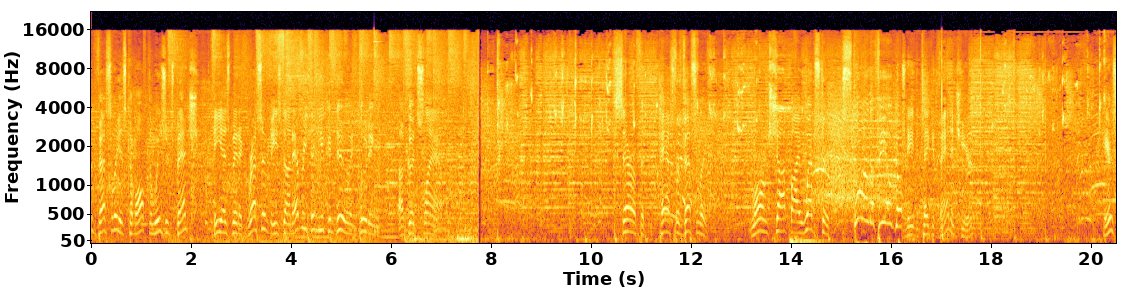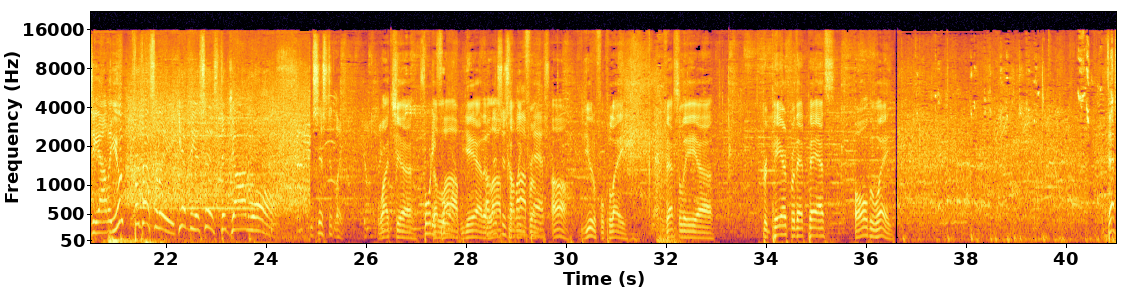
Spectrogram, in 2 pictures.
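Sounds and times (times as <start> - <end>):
arena music over loudspeakers: 0.4 - 7.8, 8.6 - 19.0, 20.3 - 25.6, 33.3 - 36.6.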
